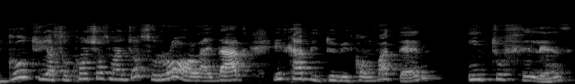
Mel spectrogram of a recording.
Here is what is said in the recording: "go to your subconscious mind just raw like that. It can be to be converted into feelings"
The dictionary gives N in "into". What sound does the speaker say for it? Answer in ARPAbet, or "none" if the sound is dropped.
N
